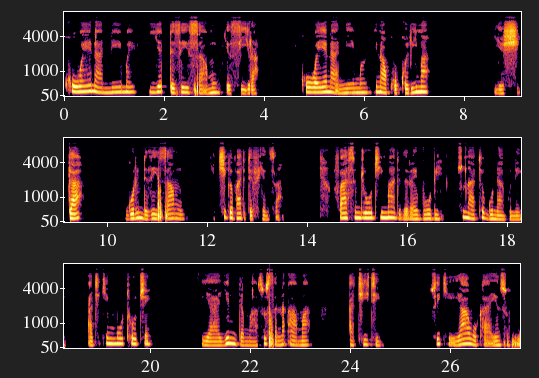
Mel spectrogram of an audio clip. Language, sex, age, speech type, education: Hausa, female, 15-29, spontaneous, tertiary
